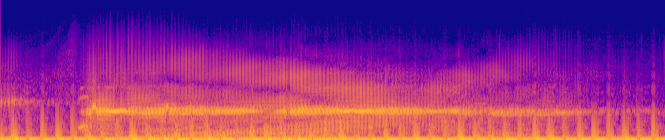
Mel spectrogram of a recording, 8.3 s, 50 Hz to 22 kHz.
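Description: Electronic drone from a sample played on a Buchla modular synthesizer and run through a Synton Fenix 2 phaser that is modulated and in feedback mode: a fast-pulsing low throb with a dense stack of overtones and a slow sweep moving up and down through the upper range. A steady high tone enters about a second in.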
